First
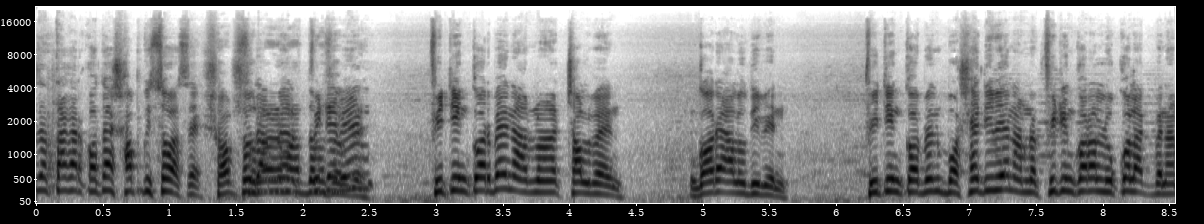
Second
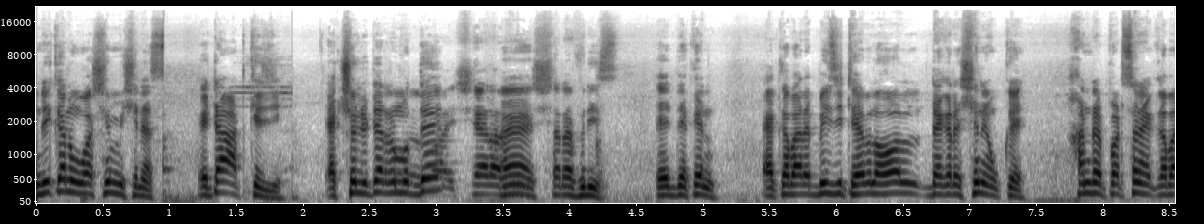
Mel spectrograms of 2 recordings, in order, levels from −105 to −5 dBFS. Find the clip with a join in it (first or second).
second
